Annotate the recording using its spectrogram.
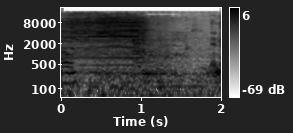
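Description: A person's voice, drawn out in the first second, over a steady low background rumble.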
